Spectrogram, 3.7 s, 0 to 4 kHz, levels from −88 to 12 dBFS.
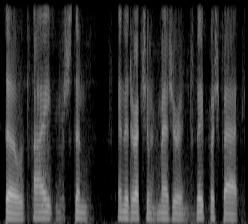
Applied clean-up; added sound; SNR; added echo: neural separator model SepFormer WHAMR!.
